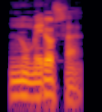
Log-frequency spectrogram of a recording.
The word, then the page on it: numeroso: Spanish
